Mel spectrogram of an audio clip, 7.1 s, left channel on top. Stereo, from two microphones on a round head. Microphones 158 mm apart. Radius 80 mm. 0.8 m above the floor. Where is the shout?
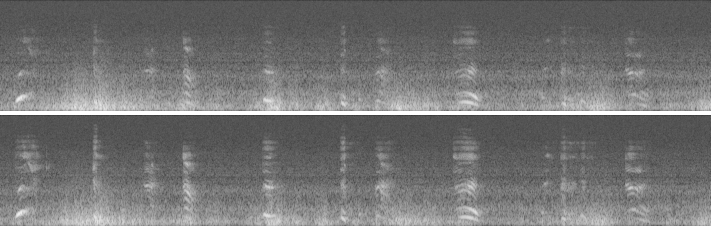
70° right (ahead or behind); by 6.5 s 40° right (ahead or behind).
